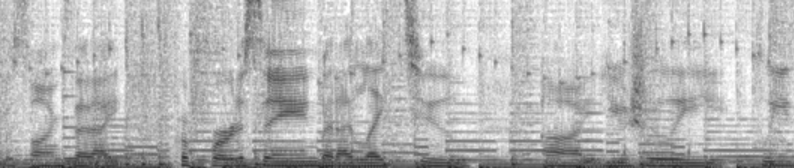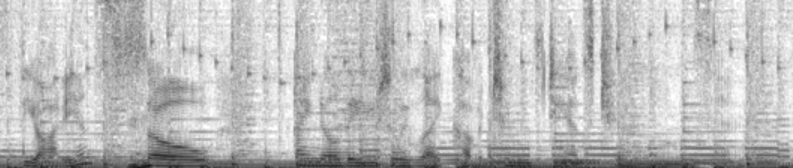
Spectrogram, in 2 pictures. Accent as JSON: {"language": "English", "town": "Arlington", "region": "Massachusetts", "country": "United States", "tie": "born there", "said": "Born in Arlington."}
